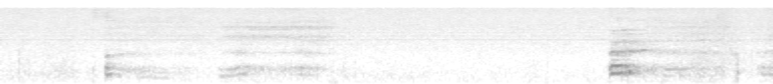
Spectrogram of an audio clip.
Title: The sound of stridor / croup in child (paediatric)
